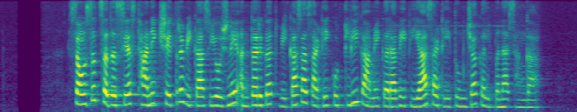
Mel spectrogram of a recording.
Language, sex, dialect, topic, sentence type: Marathi, female, Standard Marathi, banking, statement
